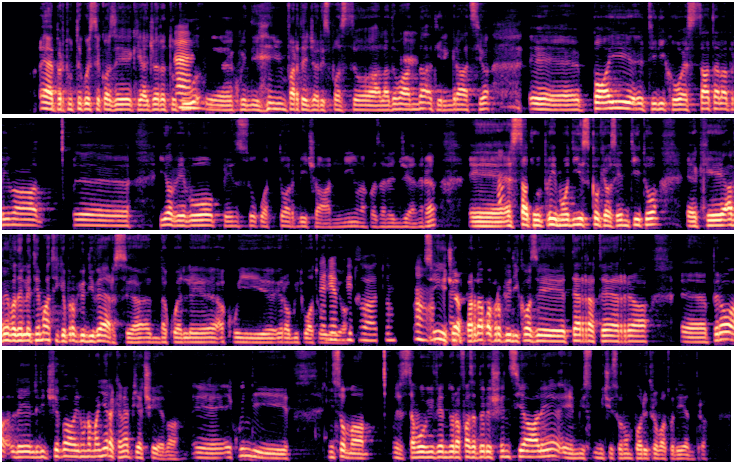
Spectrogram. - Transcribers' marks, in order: laughing while speaking: "in"; lip smack; "proprio" said as "propio"; other background noise; "cioè" said as "ceh"; "proprio" said as "propio"; other noise; lip smack
- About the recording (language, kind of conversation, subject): Italian, podcast, Qual è la colonna sonora della tua adolescenza?
- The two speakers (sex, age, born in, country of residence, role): female, 35-39, Italy, Italy, host; male, 30-34, Italy, Italy, guest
